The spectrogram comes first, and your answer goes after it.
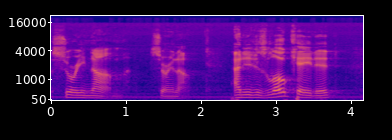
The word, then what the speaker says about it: Suriname: to see is that it looks like Suriname that's the name but it's pronounced Surinam Surinam and it is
